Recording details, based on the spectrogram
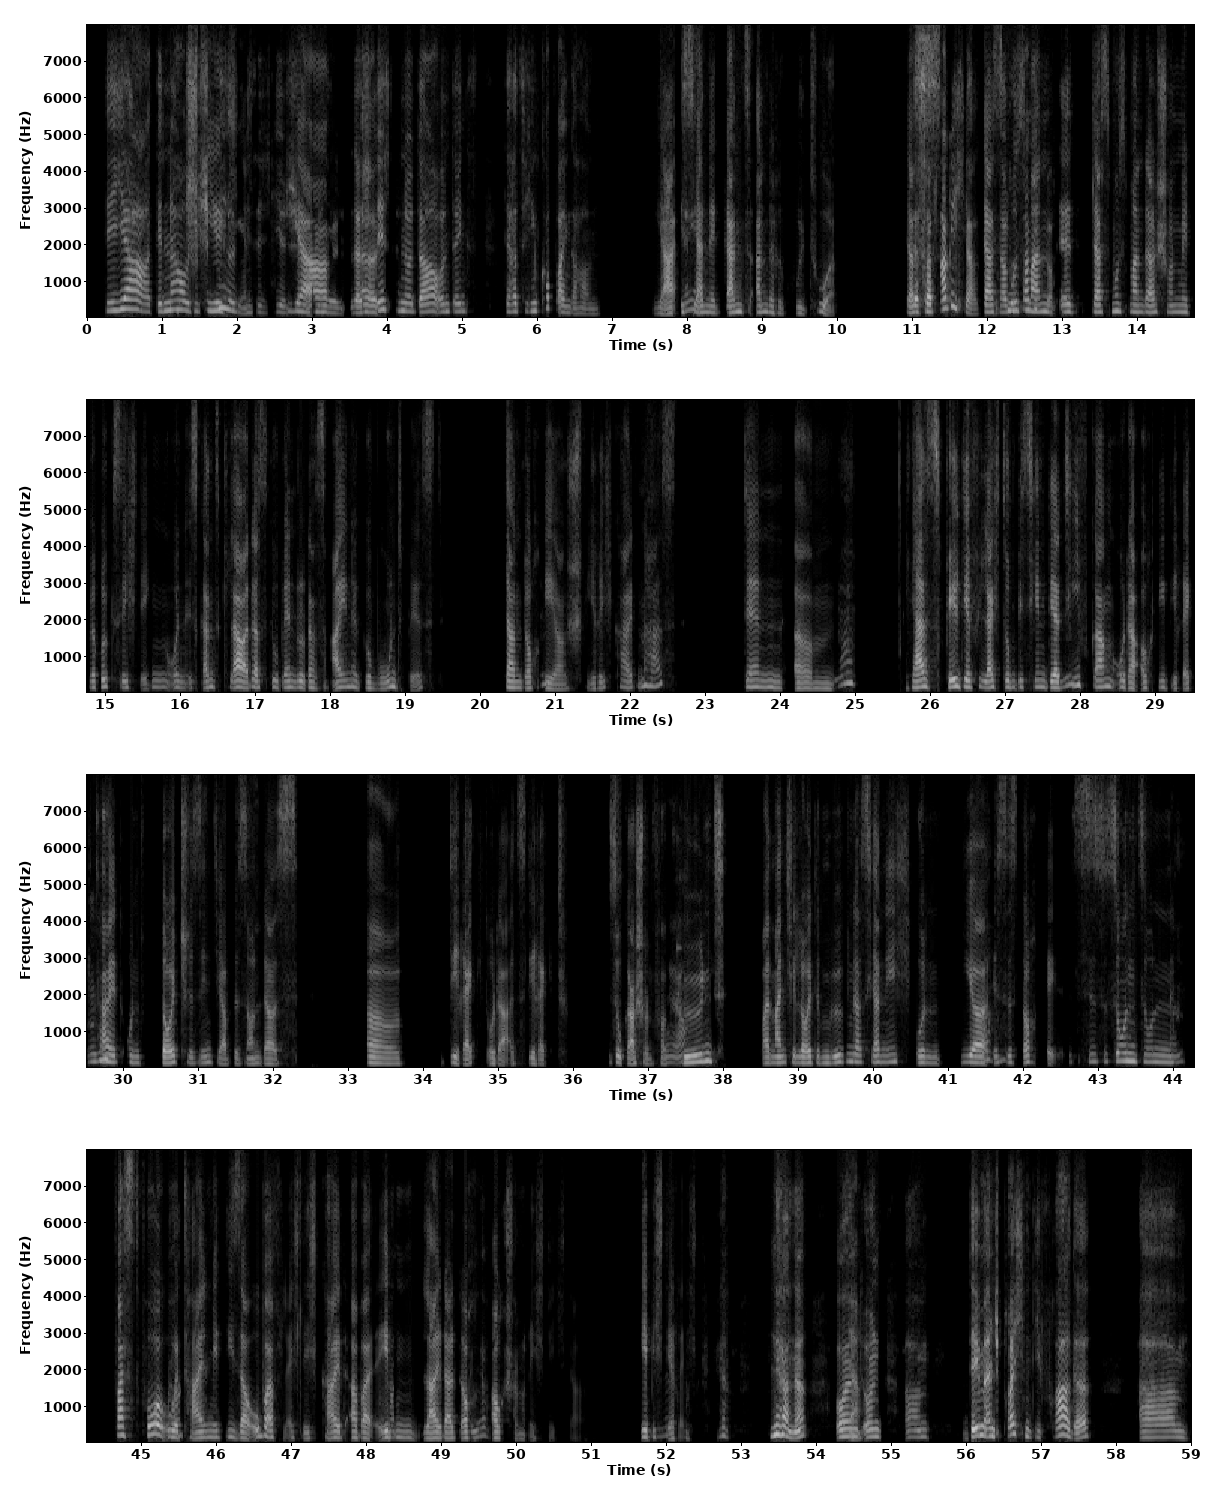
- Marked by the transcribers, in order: other background noise; laughing while speaking: "Ja. Ja"
- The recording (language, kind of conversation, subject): German, unstructured, Wie erkennst du, ob jemand wirklich an einer Beziehung interessiert ist?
